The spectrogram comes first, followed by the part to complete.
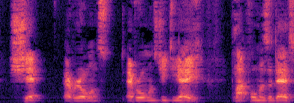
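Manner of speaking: ordinary delivery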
